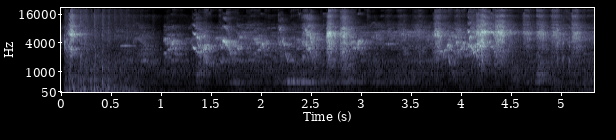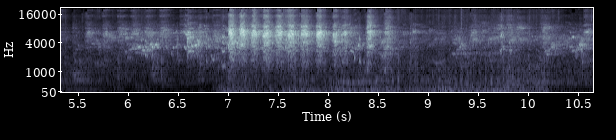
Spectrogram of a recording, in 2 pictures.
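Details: Pet budgerigars chirping in a busy, overlapping chatter of high, scratchy warbles and short squeaky notes, with bursts of louder rapid chirps near the end and some low rumbling underneath.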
